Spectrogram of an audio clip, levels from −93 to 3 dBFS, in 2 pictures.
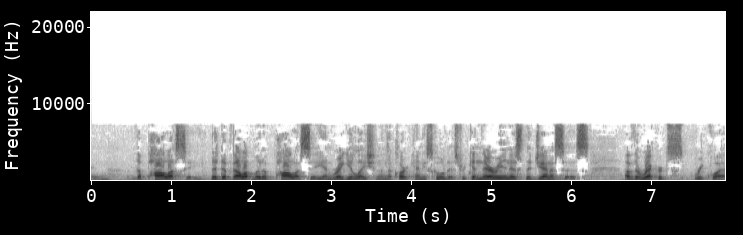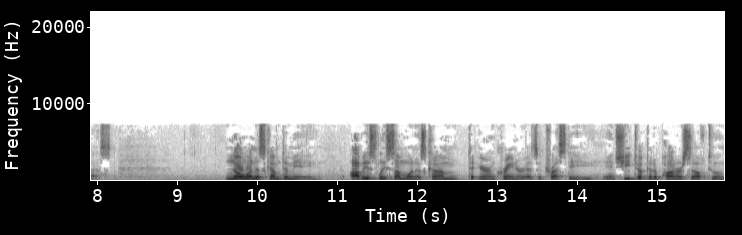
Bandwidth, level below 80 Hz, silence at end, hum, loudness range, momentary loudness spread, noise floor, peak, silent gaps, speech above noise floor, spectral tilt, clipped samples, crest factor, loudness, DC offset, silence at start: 7.6 kHz; -56 dBFS; 0 s; none; 5 LU; 13 LU; -48 dBFS; -6 dBFS; none; 25 dB; -4.5 dB/octave; under 0.1%; 18 dB; -23 LUFS; under 0.1%; 0 s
